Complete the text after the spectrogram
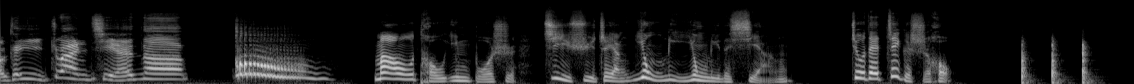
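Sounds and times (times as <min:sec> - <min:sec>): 
speech: 0:00.0 - 0:09.6
knocking on a door: 0:10.2 - 0:11.1.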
